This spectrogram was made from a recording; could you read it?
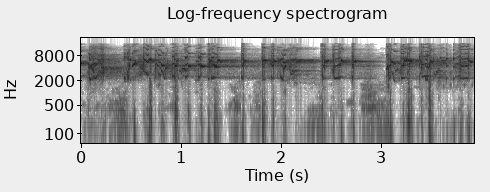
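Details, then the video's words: Green Fischer's lovebirds chattering: shrill, squeaky chirps packed high in pitch, coming in quick bursts with short breaks near one and a half and three seconds, several birds overlapping. "Fisher Love Birds Sound"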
